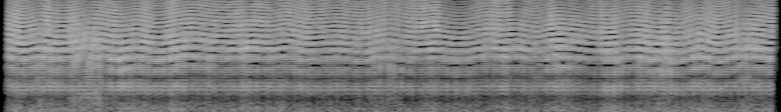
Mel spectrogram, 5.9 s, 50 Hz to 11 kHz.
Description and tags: Electric Arc Phased 2
synthesized electrical zapping. could be cut up for smaller spark effects.
this version has more intense movement and randomness across stereo field.
arc, effect, electrical, energy, synth, zapping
